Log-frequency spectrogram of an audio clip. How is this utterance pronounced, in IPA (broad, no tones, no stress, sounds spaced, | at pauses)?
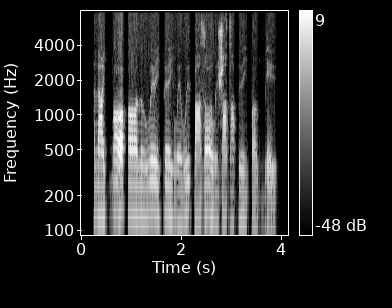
ð ɑ i̯ ɡ͡b ɔ | ɔ ð u w ø i̯ p ø i̯ w ø w ʉ k͡p ɑ zˤ u w ʉ ʒ ɔ dˤ e p ʉ i̯ p ɔ u̯ ɡ͡b e y̯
